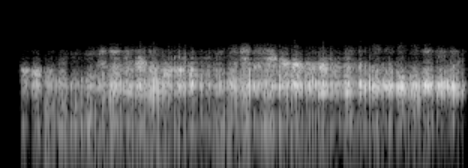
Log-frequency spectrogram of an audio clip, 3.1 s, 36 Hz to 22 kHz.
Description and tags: Spooky Alien Language 04
Sounds like an alien transmission from outer space. This is an example of digital signal processing since this was created from recordings of random household objects in a studio.
Sci-Fi, Language, Space, Voices, Transmission, Spooky, Alien, Outer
